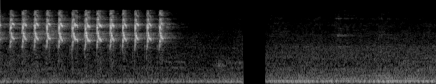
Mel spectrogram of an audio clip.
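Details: A brief ngekek from a lovebird: about a dozen fast, high, evenly spaced chattering notes over less than two seconds, followed by quiet low background hum.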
